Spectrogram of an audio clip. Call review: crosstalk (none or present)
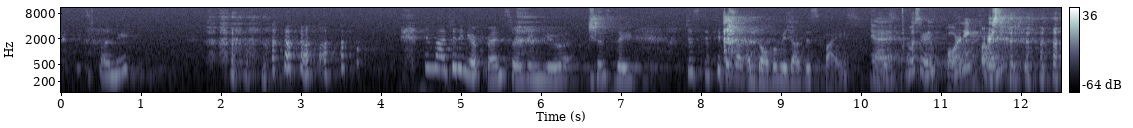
present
